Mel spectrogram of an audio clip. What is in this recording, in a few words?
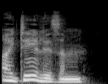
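"idealism", British English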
